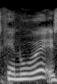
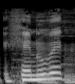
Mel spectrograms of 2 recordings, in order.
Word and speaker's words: Gen V: A ver, ¿es Gen V? ¿Se dice así? – Gen V, exactamente.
